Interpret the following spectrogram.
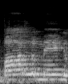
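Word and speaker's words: parliament: पार्लिया नहीं बोलना है, मैं आपको बेसिक में पढ़ा चुका हूं भाई साहब, यहाँ आई साइलेंट है, पार्लियामेंट बोलेंगे।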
